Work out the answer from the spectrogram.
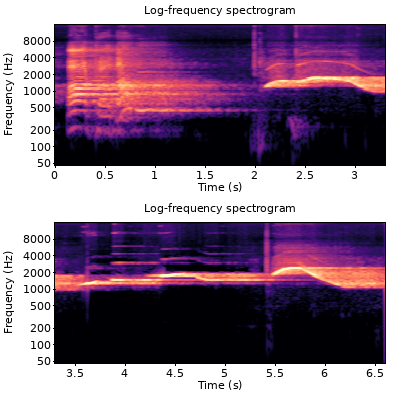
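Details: Common hill myna (beo) giving a series of clear whistled tones: a brief harmonic note, then long sliding whistles that rise, hold, and fall in smooth glides. The room is otherwise quiet.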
